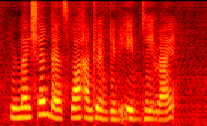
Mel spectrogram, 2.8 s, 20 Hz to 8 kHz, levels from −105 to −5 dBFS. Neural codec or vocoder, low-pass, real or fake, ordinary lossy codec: codec, 16 kHz, 1 kbps, FreqCodec, smaller model; none; fake; none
